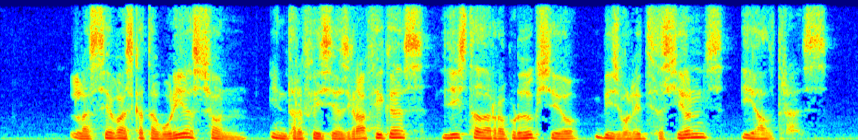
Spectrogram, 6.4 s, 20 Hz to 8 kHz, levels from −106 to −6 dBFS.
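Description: No technical faults can be heard in this speech clip. It carries the sound of a WebRTC call path working normally, with nothing above 8 kHz, which fits a wideband call codec such as G.722.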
